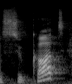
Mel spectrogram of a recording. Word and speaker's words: Sukkot: Getting ready for Sukkot, or Israeli pronunciation Sukkot. So we've got our sukkah up.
